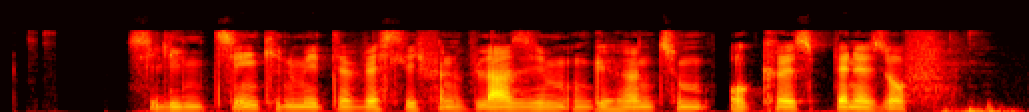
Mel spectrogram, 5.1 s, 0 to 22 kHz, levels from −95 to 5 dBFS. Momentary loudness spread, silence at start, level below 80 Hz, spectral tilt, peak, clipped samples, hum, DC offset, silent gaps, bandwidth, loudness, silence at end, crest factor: 11 LU; 0.65 s; -56 dBFS; -3.5 dB/octave; -6 dBFS; under 0.1%; none; under 0.1%; none; 7.4 kHz; -30 LUFS; 0.1 s; 26 dB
